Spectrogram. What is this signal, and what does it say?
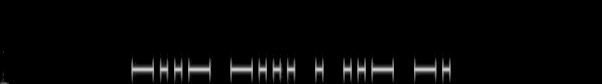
Morse code, heard as a keyed tone, about 17 wpm, 700 Hz. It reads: XBEUN
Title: Code Groups - 5 Letters - 17wpm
